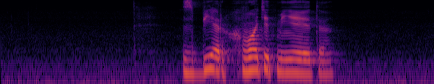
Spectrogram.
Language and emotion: Russian, angry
